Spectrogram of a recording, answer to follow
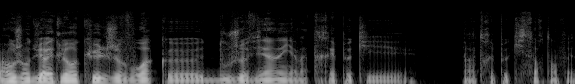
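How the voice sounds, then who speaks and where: A man speaks at a very deep, low pitch in a dark, mellow tone. The recording is very clean, with a silent background and a dry, close sound with no echo. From southwest France, Gers countryside. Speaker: interviewee telling life story. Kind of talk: personal testimony. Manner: halting, many repetitions and fillers.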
